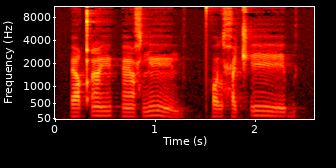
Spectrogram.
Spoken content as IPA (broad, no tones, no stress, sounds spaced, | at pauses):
æ qʼ ẽ | æ̃ː ħ n ẽː b | pʰ ɒ l ħ e t͡ʃʼ eː b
